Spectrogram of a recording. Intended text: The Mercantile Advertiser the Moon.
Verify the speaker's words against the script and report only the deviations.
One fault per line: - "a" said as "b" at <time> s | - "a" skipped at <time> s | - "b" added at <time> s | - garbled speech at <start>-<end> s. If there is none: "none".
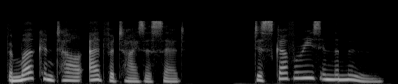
- "said Discoveries in" added at 1.5 s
